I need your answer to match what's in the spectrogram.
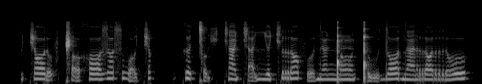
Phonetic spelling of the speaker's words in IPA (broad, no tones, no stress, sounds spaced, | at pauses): c ɔ ɾ o̰ f ǁ ɔ̰ x ɔ z ɔ s v ɔ̰ c | k ə ǀ o̰ ç c ã c a̰ ʎ ə c r ɔ f o̰ d œ̃ ŋ͡ǃ õ ǃ ṵ d ɔ d ã r ɔ r o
